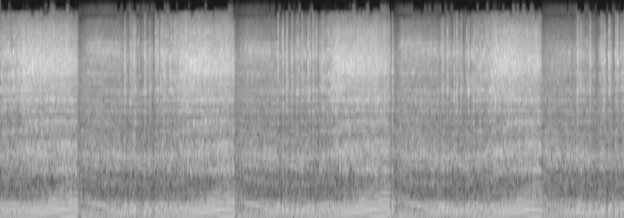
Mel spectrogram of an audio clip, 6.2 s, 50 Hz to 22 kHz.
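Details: Nissan RB20 inline-six after fixing no compression in cylinder 5 caused by a faulty lifter holding the intake valve low; loud open exhaust blips up and falls back repeatedly, each rise clean and even, no misfire; all six cylinders.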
